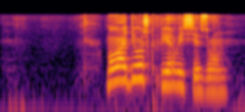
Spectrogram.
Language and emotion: Russian, neutral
